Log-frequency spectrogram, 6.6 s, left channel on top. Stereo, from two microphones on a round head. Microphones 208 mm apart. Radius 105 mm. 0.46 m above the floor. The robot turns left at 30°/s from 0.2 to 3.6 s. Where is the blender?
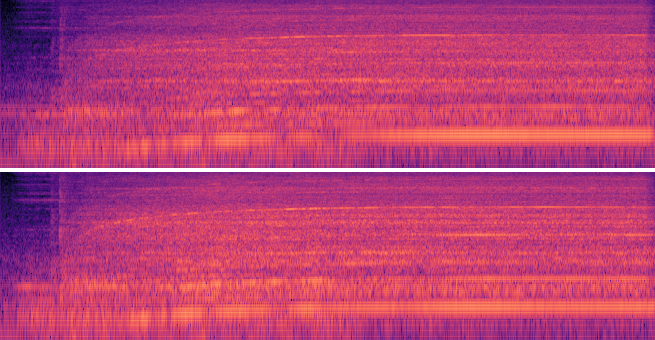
110° right, 7.5 m; by 6.5 s 155° left, 7.5 m.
